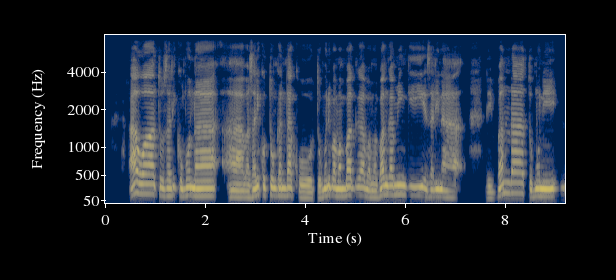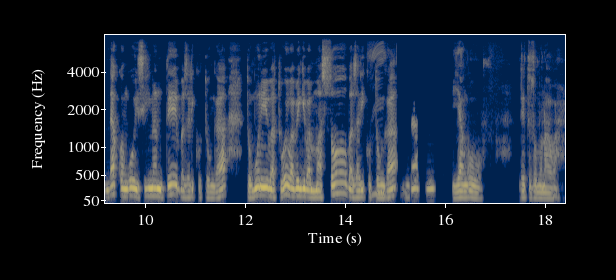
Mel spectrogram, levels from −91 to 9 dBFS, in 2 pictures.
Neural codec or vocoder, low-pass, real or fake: none; 7.2 kHz; real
